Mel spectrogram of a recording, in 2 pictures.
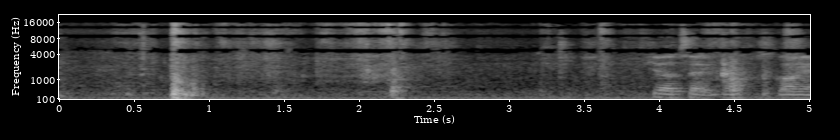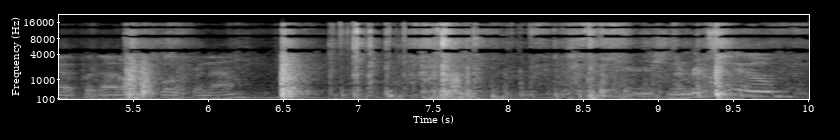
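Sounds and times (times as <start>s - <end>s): objects thumping on floor: 0.6s - 1.1s.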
